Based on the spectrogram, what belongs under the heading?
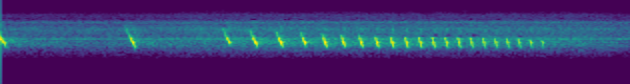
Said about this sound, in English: The bat ramps up the speed of the call even more until you get what's called a feeding buzz. Because those calls are so close together that it just sort of turns into this buzzy sound.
